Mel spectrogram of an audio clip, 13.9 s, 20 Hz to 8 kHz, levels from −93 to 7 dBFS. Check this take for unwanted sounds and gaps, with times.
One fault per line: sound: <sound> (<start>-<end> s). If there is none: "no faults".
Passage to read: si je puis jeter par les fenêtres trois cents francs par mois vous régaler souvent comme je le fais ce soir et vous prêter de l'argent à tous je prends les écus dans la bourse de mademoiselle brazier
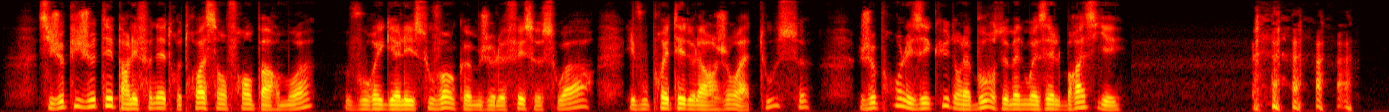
sound: laugh (12.5-13.5 s)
